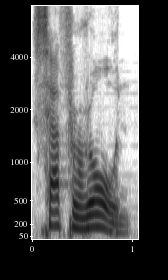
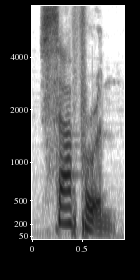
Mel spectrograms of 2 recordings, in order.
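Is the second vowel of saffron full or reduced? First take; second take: full; reduced. First: The second vowel is a full 'o' sound. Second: The second vowel is a short, reduced sound. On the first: The speaker calls it wrong. "इसको आपने ऐसे नहीं बोलना" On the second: The speaker calls it right. "तो कैसे बोलेंगे?"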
